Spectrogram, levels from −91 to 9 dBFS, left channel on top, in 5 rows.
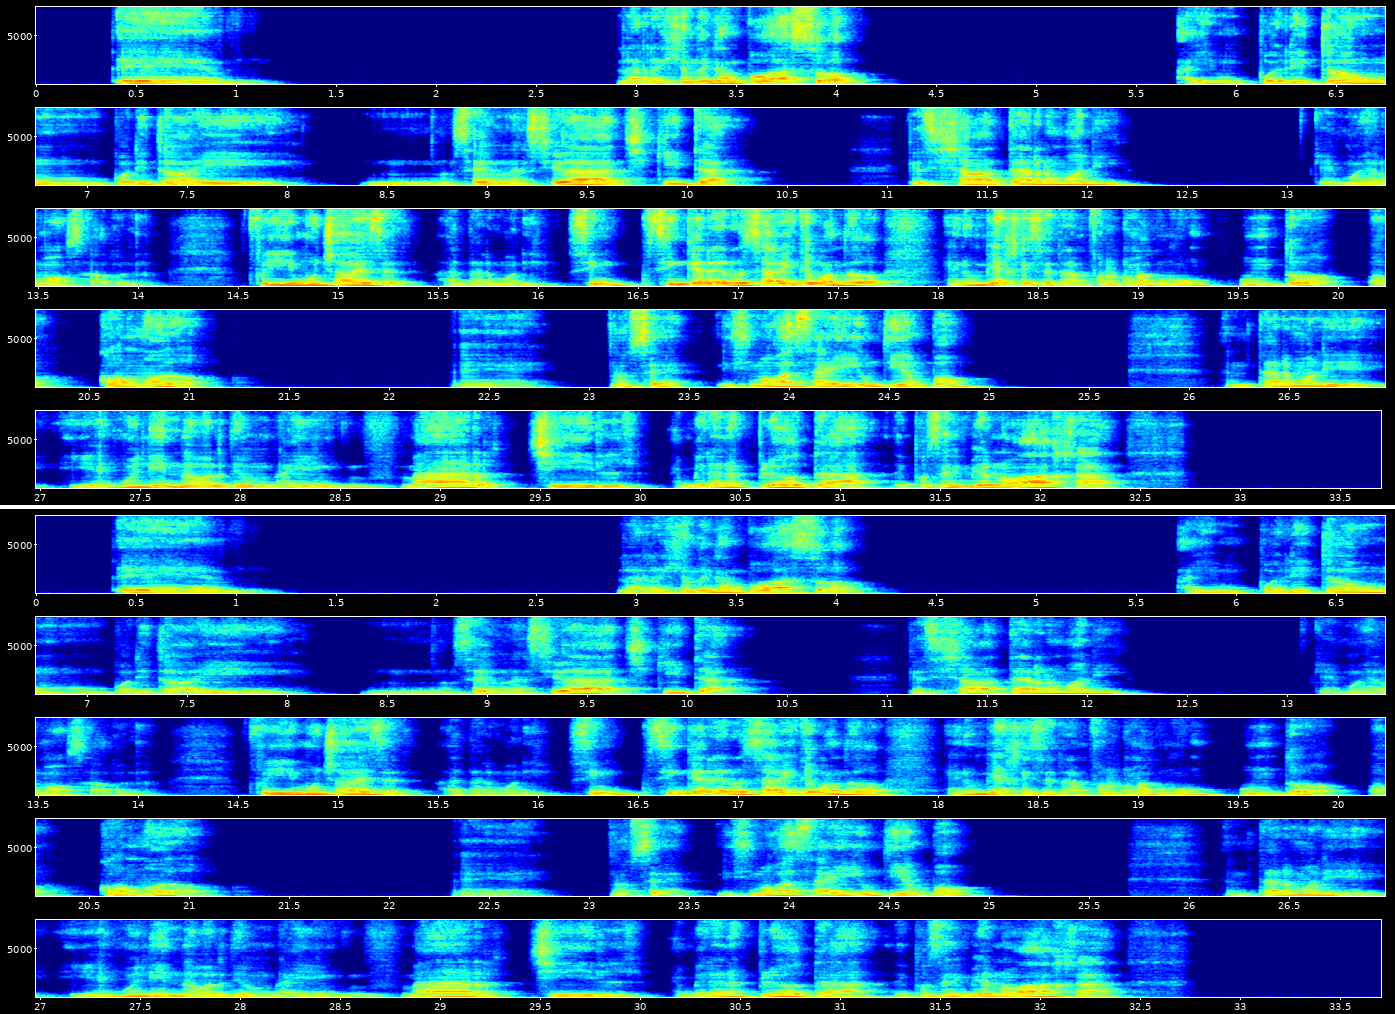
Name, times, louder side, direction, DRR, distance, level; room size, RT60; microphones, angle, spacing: voice 1, 0.4-1.1 2.9-4.1 5.7-8.0 8.4-10.3 11.1-12.2 13.1-21.1 22.3-22.7 23.1-24.9 25.8-32.7, left 2 dB, 30° left, 0.4 m, -22 dB
2.4 x 2.3 x 2.5 m
head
